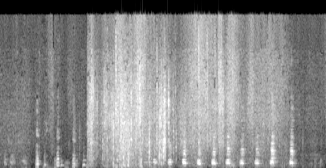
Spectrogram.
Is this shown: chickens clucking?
yes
